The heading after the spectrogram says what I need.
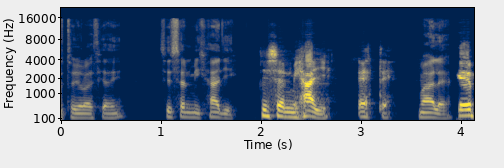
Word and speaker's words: Csikszentmihalyi: o Mialai, sí, es que es imposible de pronunciar, Venga, Csikszentmihalyi. ah, Sí, joder, pero si esto yo lo decía ahí. Csikszentmihalyi.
